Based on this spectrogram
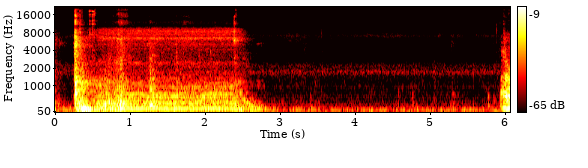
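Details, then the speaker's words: Turbo K20 EG Hatch before first start, no oil yet, fuel pump newly wired to the ECU: at key-on a steady electric whir runs about two seconds, then cuts off cleanly. Normal prime shows the ECU controls the pump. "that noise yeah that's good right that was good yeah okay that is exactly what I wanted to hear because now what that means is that the ECU is in control of the fuel pump"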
